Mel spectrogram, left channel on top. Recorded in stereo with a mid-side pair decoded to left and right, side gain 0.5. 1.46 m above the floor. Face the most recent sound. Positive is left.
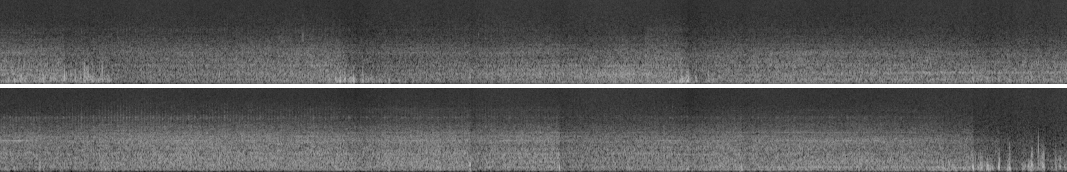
No sound to turn to.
